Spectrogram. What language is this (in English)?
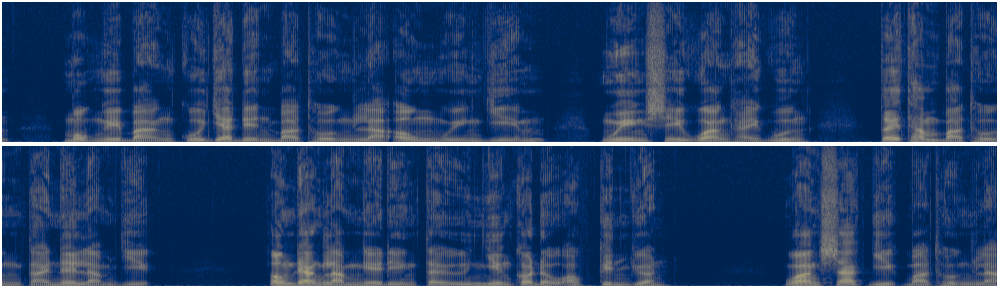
Vietnamese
